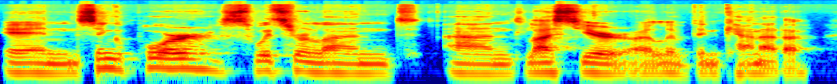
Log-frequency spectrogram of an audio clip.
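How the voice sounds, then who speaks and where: A man's voice: lowish voice, steady tone, a little slow, vocal fry, husky. A man from Estonia with a light Estonian accent, speaking as a podcast guest in a casual, hesitant way with many fillers and restarts. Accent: Estonian, softened by living abroad. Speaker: podcast guest, software founder. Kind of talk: casual interview talk.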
